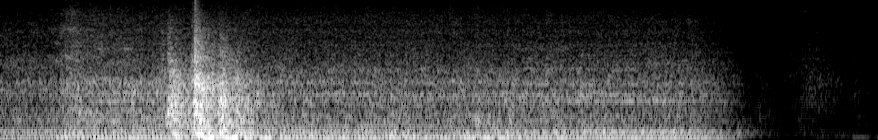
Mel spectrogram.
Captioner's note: engine whirring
